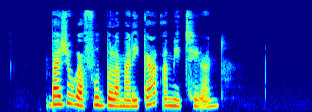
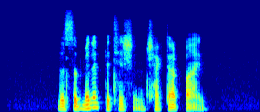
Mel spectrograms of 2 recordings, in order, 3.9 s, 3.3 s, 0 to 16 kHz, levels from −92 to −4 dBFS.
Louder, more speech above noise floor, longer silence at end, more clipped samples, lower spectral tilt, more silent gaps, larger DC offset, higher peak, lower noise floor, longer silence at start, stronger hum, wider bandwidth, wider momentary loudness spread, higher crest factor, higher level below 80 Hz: first, -22 LUFS vs -34 LUFS; first, 58 dB vs 45 dB; first, 1.2 s vs 0.7 s; neither; about the same, -5.5 dB/octave vs -6.5 dB/octave; neither; neither; first, -2 dBFS vs -14 dBFS; about the same, -79 dBFS vs -77 dBFS; about the same, 0.6 s vs 0.7 s; neither; about the same, 11.5 kHz vs 11 kHz; about the same, 9 LU vs 8 LU; about the same, 22 dB vs 22 dB; second, -74 dBFS vs -62 dBFS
